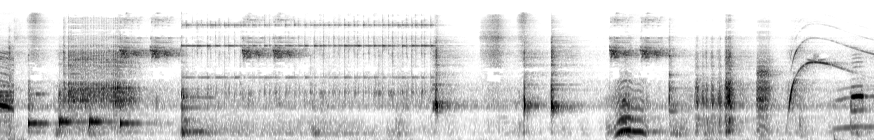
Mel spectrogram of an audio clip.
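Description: Show soundtrack of music and electronic sound effects: held high beeping tones in the first half, then scattered sharp clicks and hits, with a doll-like voice crying "Mama!" near the end.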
